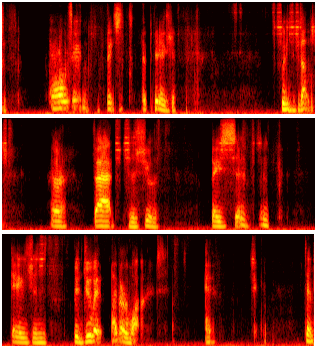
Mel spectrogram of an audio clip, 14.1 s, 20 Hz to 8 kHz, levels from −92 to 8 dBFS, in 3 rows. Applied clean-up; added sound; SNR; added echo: neural diffusion model UNIVERSE++.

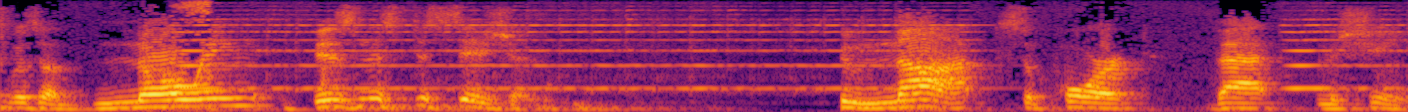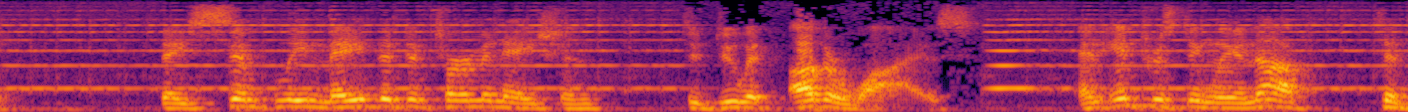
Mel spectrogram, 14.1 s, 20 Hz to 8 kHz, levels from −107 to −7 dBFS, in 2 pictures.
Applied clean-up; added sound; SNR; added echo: none; Bowed string instrument; 13 dB; none.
